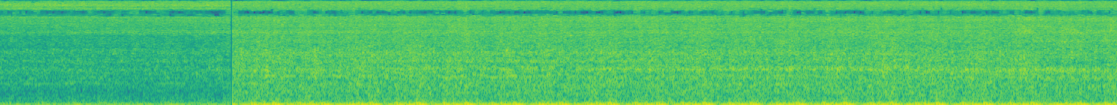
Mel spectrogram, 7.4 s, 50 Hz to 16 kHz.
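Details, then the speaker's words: 1979 Ford Bronco, 351M V8, first start after troubleshooting fuel, spark and carb: catches after a second, then a low idle that wavers and lopes unevenly. Rough idle, needs fine-tuning. "Rough idle, need to fine tune that. But she lives. Super freaking excited."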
